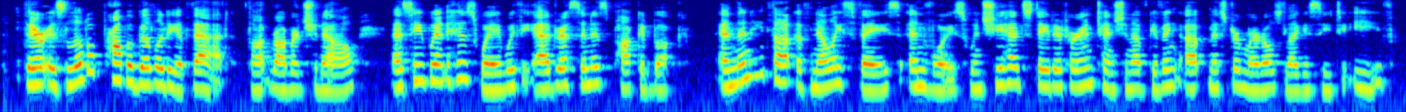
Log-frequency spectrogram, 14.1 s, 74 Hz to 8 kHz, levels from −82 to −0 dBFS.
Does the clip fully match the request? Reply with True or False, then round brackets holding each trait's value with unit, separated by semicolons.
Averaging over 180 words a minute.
True (190 wpm)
